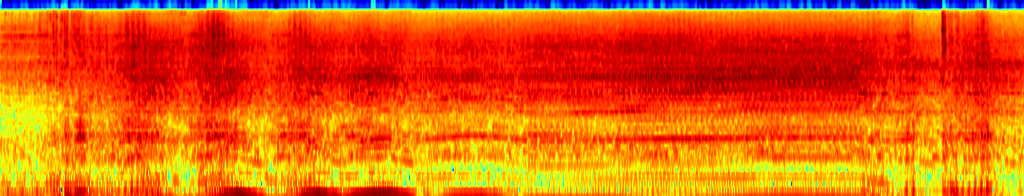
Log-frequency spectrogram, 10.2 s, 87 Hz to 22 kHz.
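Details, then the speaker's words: 1990 Toyota MR2 Mk2 JDM, after standing over 20 years: revs rise and hang with uneven, lumpy beat and stumbles, missing under throttle; owner suspects running rich, possibly coolant temperature sensor, plugs to be checked first. "I've got a feeling it's running a bit Rich so maybe that's something to do with a coolant temperature sensor or something like that I don't know but we'll do all the basics first we'll do the plugs and things like that you can hear it there it's just missing a little bit"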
